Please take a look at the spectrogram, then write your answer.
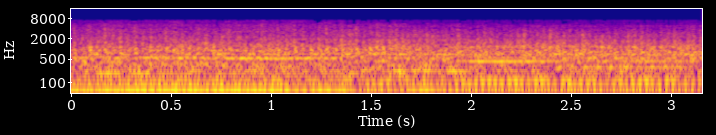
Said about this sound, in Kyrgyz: Тракторду жарай деген камынып атабыз ушу.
